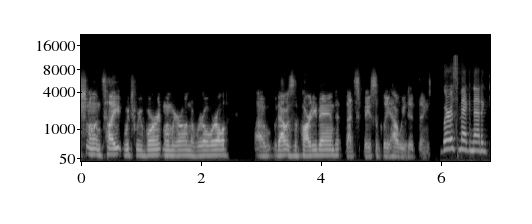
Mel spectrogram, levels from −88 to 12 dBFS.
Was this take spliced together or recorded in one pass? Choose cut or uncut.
cut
